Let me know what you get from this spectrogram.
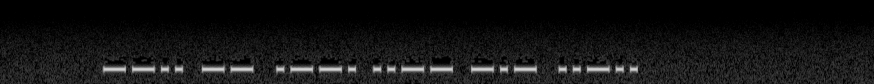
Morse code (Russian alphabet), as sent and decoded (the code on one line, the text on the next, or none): --.. -- .--. ..-- -.- ..-..
ЗМПЮКЭ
